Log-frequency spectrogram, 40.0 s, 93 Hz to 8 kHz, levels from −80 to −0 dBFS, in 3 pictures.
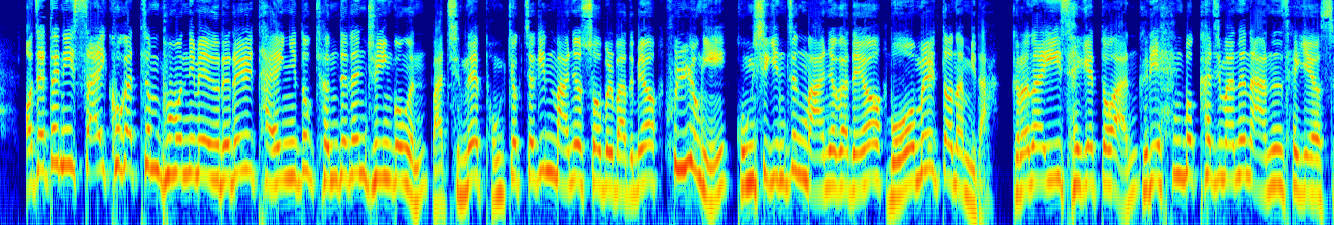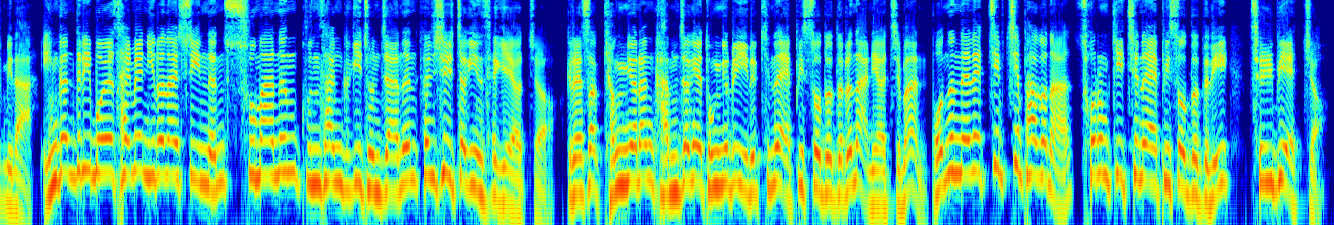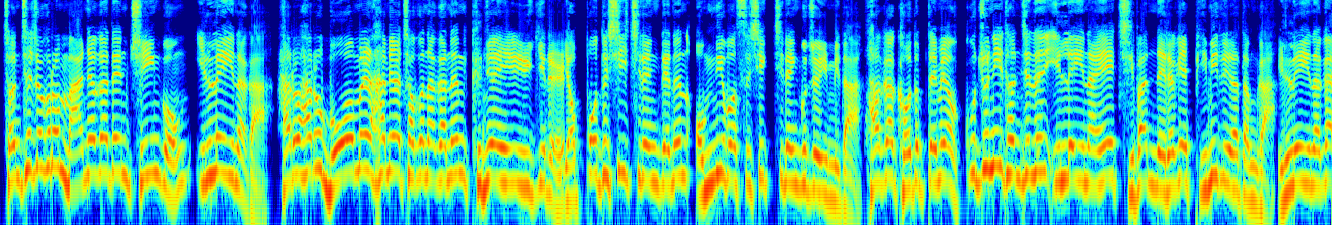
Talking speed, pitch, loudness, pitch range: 390 characters per minute, 225 Hz, -21 LUFS, 200-250 Hz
